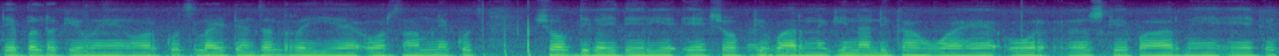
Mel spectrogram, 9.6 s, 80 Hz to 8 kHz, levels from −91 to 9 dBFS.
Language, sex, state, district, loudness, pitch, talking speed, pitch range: Hindi, male, Rajasthan, Bikaner, -18 LUFS, 130 Hz, 205 wpm, 130-135 Hz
